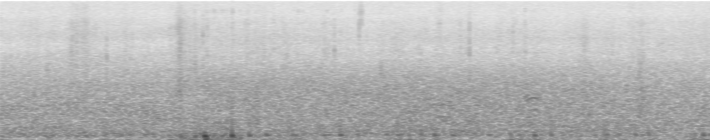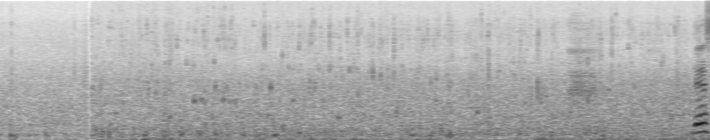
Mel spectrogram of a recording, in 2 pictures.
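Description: Footsteps crunch softly through grass and stones.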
